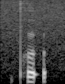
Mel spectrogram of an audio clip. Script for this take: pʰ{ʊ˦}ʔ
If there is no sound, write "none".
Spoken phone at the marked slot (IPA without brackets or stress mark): ʊ˦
